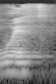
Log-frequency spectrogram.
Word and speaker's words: with: Which, which. Mas, na verdade, a pronúncia seria with.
